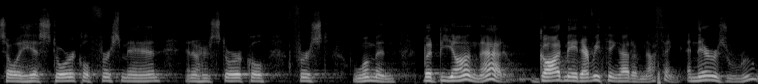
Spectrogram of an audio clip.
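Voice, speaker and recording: This man uses a normal speaking voice at a moderate pace. He pitches fairly high and varies it in an ordinary way. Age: 40s. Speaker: pastor. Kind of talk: sermon.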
